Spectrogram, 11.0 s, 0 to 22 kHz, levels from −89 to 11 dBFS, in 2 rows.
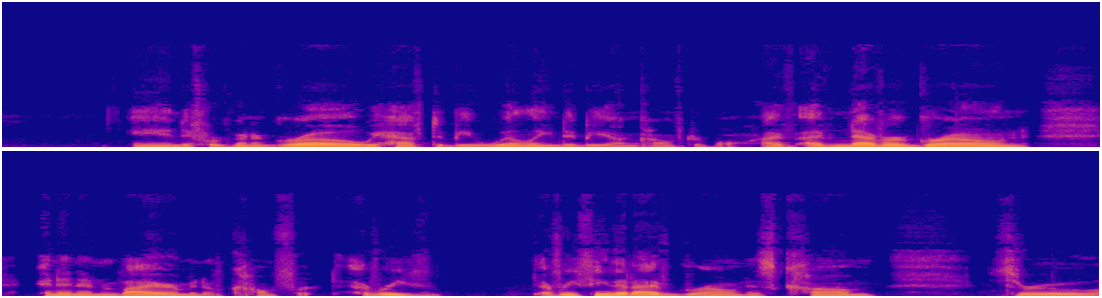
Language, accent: English, American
